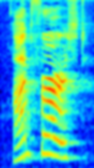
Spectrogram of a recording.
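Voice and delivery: loud high eager claim. A narrator's reading. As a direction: shout it to claim the turn. Child claiming first turn.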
